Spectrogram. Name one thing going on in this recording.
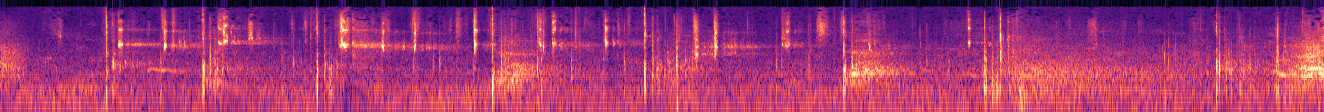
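A tennis ball is struck sharply back and forth with racquets.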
